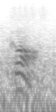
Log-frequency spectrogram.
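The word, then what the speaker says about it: Caen: of gravity in these reported military operations is kong i'll spell that c-a-e-n the big city at the base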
